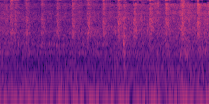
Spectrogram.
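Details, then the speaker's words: Auction truck at idle, exhaust manifolds splitting: rhythmic light tapping over a low rumble with a slight stumble. Owner suspects top-end lifter tap rather than a manifold leak, unconfirmed. "But that to me sounds like it's coming from the engine. That to me sounds like lift or tap"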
